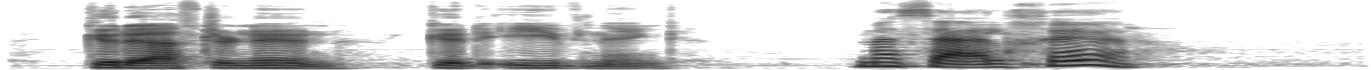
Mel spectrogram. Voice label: iraqi, Good afternoon / Good evening masa' el-khair مساء الخير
